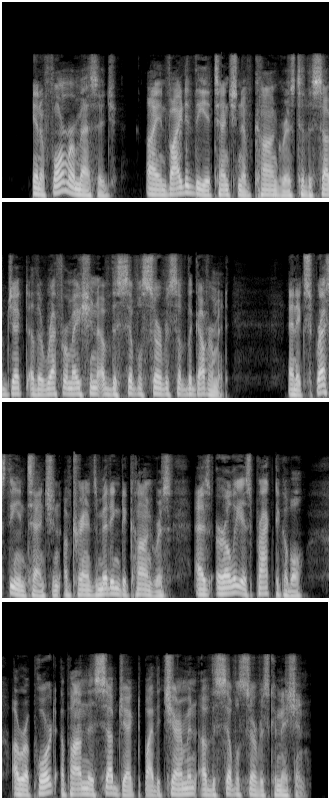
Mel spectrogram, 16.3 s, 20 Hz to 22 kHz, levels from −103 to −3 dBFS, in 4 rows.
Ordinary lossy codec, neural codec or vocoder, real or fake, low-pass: AAC, 48 kbps; none; real; 7.2 kHz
